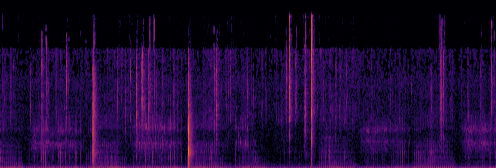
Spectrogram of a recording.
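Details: Sleeping cat purring softly beside a warm fireplace: a deep, steady rumbling purr that swells and fades in breathing cycles of about a second, with sharp fire-crackle pops near two and four seconds.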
